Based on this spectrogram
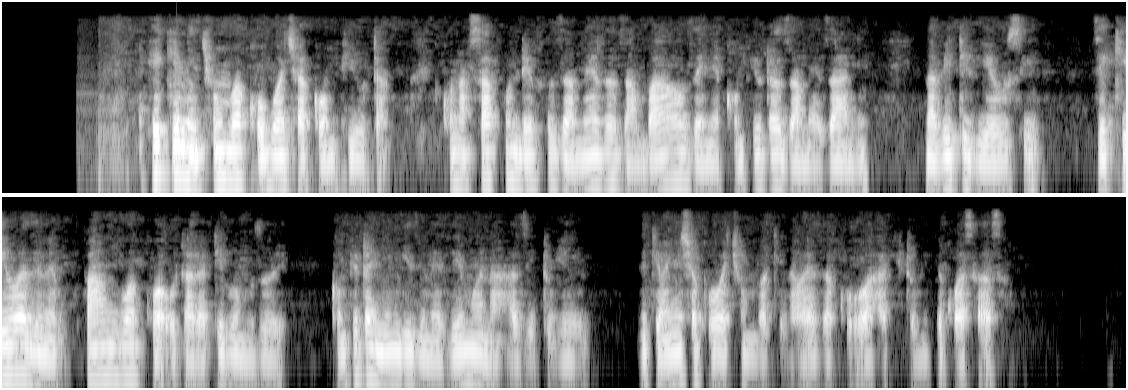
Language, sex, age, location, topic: Swahili, male, 18-24, Nairobi, education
